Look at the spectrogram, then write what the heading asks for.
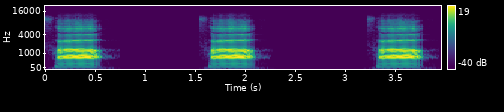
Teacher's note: فا کی ادائیگی میں ثنایا علیہ کے سروں کو نچلے ہونٹ کے گیلے حصے پر لگا کر باریک آواز میں پڑھیں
